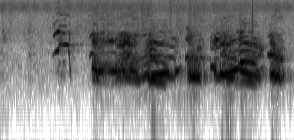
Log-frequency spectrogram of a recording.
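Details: A pack of Bluetick Coonhounds with Sassy running along, voices piling into a dense, continuous chorus of wavering bays and yips after a brief opening cry.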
